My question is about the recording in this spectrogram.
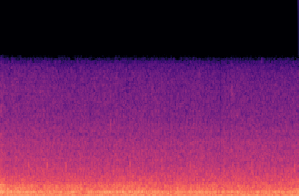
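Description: Steady low drone and rumble of a passenger vehicle's cabin in motion, heard from a seat inside.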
